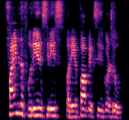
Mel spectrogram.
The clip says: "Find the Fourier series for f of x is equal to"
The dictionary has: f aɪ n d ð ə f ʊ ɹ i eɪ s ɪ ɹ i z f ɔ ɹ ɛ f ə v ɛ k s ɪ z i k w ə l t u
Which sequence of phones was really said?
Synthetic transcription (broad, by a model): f aɪ n d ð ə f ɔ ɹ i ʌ s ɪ ɹ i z f ɔ ɹ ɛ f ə p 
